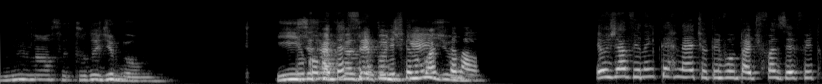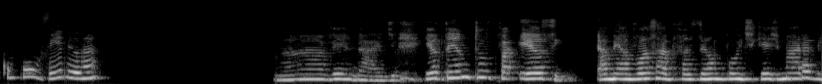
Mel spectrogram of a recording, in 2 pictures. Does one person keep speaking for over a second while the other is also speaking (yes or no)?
yes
